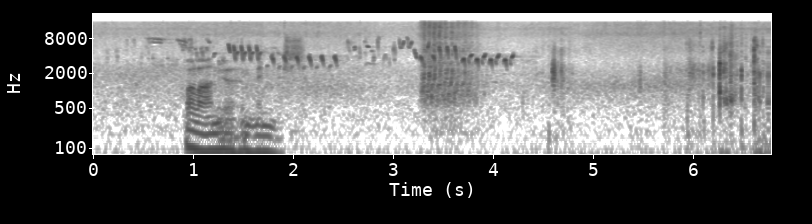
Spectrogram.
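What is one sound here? A man speaks quietly.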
